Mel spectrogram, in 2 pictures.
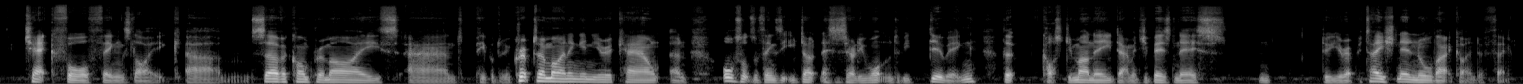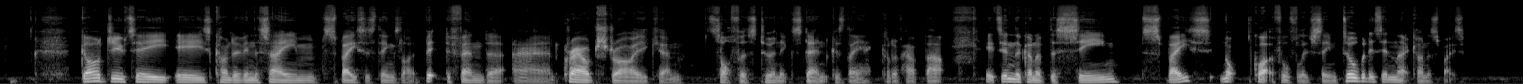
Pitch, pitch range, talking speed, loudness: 100 Hz, 85-115 Hz, 185 wpm, -25 LUFS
